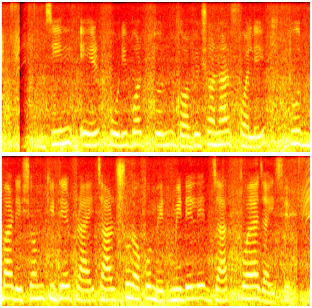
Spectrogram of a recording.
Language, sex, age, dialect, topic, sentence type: Bengali, female, 18-24, Western, agriculture, statement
